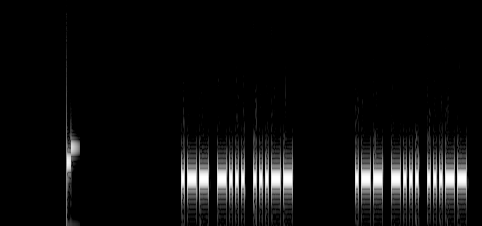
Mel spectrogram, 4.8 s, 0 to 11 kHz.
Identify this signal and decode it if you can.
Morse code, heard as a keyed tone, about 40 wpm, 700 Hz. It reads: WB3 WB3
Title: USA Call Sign Prefixes - Repeated 2x - 40wpm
